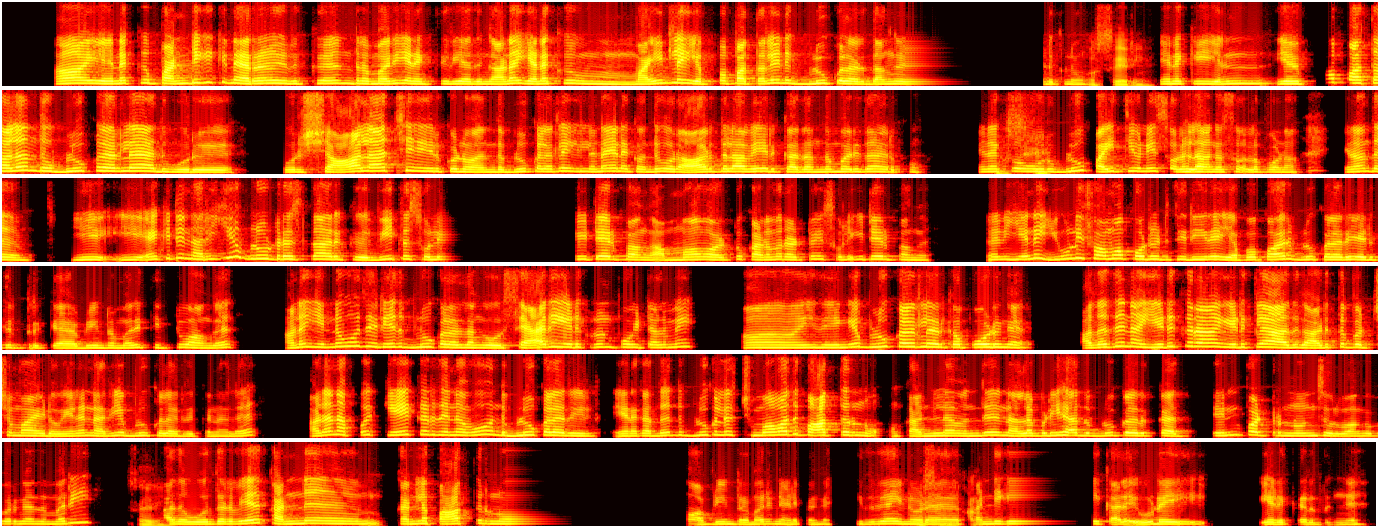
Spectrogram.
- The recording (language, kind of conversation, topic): Tamil, podcast, பண்டிகைகளுக்கு உடையை எப்படி தேர்வு செய்கிறீர்கள்?
- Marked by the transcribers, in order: static; in English: "மைண்ட்ல"; distorted speech; laughing while speaking: "வந்து ஒரு ஆறுதலாவே இருக்காது. அந்தமாரி தான் இருக்கும். எனக்கு ஒரு புளு பைத்தியோனே சொல்லலாங்க"; laughing while speaking: "ஓ! சரி"; other background noise; in English: "புளு ட்ரஸ்"; in English: "ஸேரி"; laughing while speaking: "புளு கலர்ல இருக்க போடுங்க"; laughing while speaking: "நல்லபடியா அந்த புளு கலர் இருக்காது"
